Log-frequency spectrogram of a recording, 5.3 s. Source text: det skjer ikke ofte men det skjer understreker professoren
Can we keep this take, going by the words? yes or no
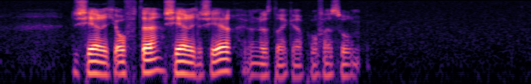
no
